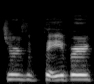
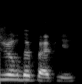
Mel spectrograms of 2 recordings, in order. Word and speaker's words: Jour de Papier: cuando lo dicen como George the Paper, como en otros idiomas, se escucha chistoso. Pero ellos ya, como lo digan, está bien. Pero pronunciado así en francés se dice Jour de Papier.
